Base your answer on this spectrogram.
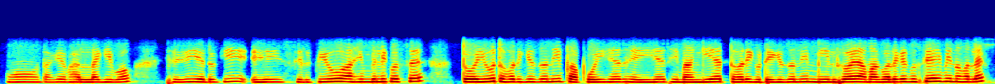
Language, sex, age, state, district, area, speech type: Assamese, female, 18-30, Assam, Lakhimpur, urban, conversation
